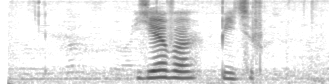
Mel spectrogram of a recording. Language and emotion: Russian, neutral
